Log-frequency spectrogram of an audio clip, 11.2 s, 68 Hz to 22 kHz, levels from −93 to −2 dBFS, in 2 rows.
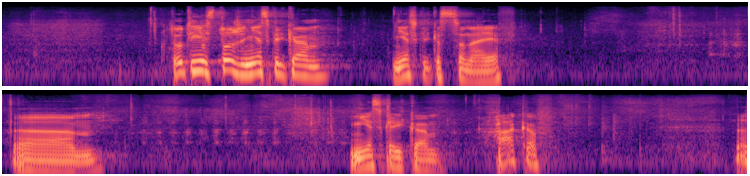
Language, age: Russian, 20-39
